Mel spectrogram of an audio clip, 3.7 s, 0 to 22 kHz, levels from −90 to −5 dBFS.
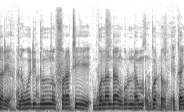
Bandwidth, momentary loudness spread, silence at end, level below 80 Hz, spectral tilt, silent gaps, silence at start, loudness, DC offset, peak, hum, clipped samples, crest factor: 15.5 kHz; 3 LU; 0 s; -56 dBFS; -7.5 dB/octave; none; 0 s; -23 LUFS; under 0.1%; -6 dBFS; none; under 0.1%; 18 dB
